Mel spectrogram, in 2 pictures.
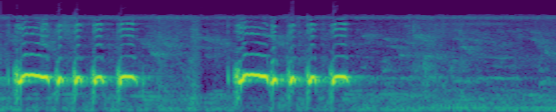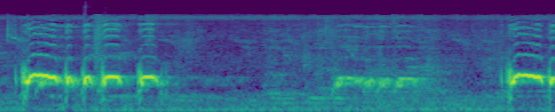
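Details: Local zebra dove lure recording meant to make other zebra doves sing: bursts of stuttering, trilled coos near one pitch, each phrase of about five quick notes, repeated roughly every one and a half seconds with quiet gaps.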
